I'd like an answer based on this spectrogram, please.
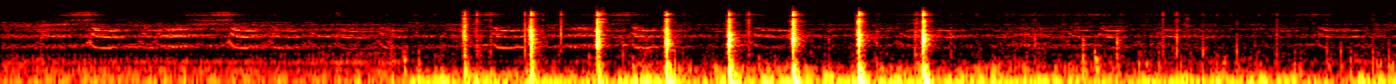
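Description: A run of about eight sharp knocks, roughly two a second, a few seconds in, over low rustling. Before them, faint short peeping calls repeat about every half second.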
